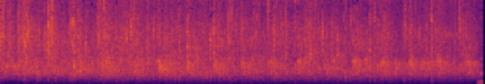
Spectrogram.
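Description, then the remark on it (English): An audience claps together as a hand clap of praise to the Lord, a dense, sustained round of applause, many hands blending into a steady crackling roar that holds evenly loud for several seconds before cutting off. “Give the Lord a hand clap of praise if you would.”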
